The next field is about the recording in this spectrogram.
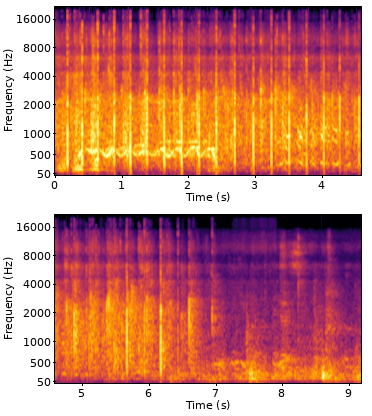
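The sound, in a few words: audience round of applause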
